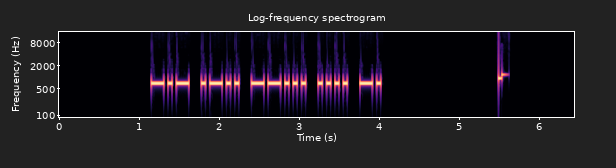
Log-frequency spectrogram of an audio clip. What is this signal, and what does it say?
Morse code, heard as a keyed tone, about 22 wpm, 700 Hz. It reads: KL7HN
